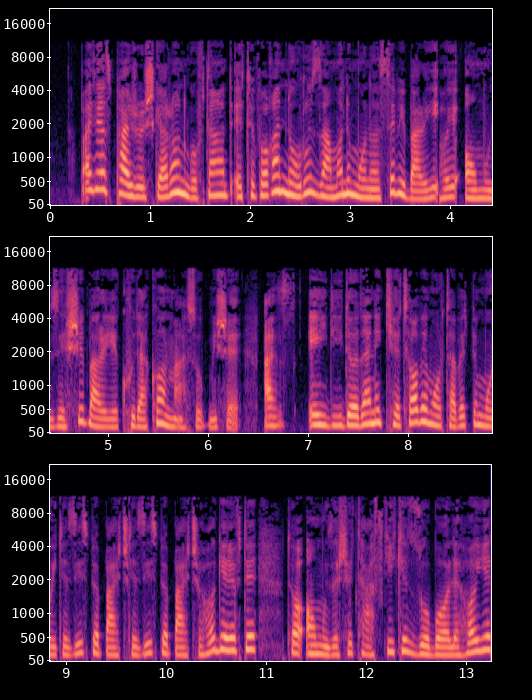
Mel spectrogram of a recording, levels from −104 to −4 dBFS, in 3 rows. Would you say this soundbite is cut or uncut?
cut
